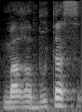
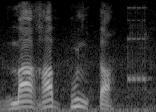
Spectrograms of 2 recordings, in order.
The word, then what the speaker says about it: Marabunta: Frérot, Maraboutas, c'est le nom d'un gang ou il fait référence à un gang? Non, non. Prononce bien, Marabunta.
